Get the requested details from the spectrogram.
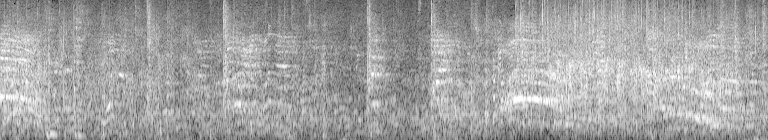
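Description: Badminton rackets sharply smack a shuttlecock back and forth.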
